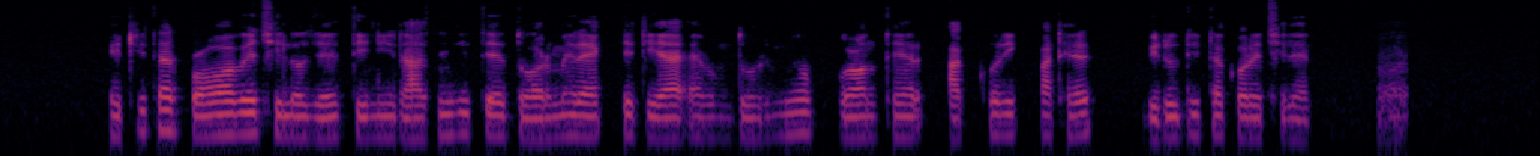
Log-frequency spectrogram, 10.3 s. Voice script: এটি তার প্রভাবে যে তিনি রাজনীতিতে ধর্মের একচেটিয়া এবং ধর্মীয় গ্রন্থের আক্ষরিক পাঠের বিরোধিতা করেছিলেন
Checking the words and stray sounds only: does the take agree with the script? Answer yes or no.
no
